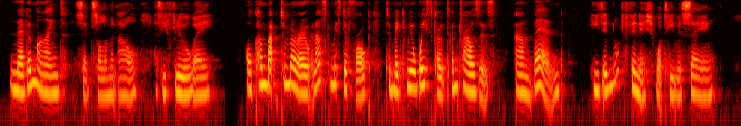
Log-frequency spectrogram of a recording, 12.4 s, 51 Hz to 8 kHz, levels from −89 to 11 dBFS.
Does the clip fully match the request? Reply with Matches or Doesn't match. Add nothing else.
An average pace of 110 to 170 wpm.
Matches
